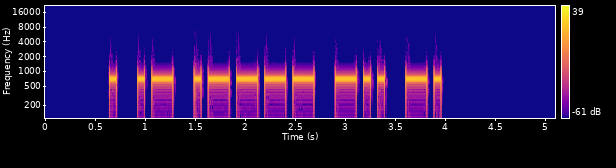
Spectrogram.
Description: Morse code, heard as a keyed tone, about 17 wpm, 700 Hz. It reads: EA1DN
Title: DXCC-100 Call Signs - 5 Characters - 17wpm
